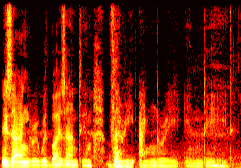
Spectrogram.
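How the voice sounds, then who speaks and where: An actor in a radio drama playing a menacing, coolly sardonic barbarian captor, deliberate and taunting. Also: male voice, low voice, lively intonation, breathy edge, full character voice. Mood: grave.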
